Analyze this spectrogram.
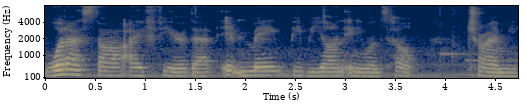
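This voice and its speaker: Music plays behind a soft-spoken woman whose fairly low voice moves at a fairly slow pace in a calm tone. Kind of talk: reading a fantasy story aloud with different character voices. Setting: live stream with ASMR microphone. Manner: calm, soft-spoken.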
